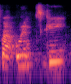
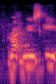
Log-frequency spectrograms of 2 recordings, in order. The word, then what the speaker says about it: Rottniewski: next is uh robinski um are you on i am and my name is rott newskey rottniewski i apologize for mispronouncing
